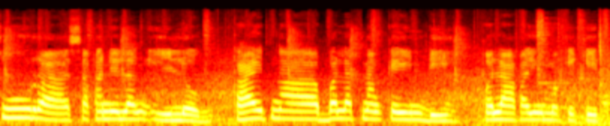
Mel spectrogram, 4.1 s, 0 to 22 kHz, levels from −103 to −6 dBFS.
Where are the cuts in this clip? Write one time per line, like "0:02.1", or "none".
0:01.5
0:03.1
